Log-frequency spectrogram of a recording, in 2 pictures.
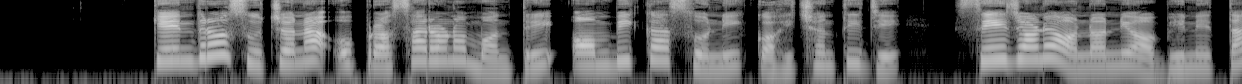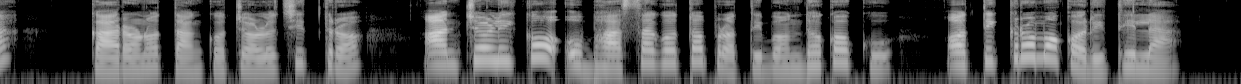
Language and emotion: Odia, neutral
